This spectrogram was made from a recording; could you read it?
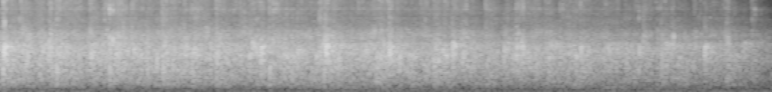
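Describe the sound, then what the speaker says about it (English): Sustained applause from a summit audience fills the room at a steady, dense level, fading slightly toward the end, with no talking over it. "can we just give another round of applause to Remy, Jeremy, and Ryan for pushing this forward?"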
